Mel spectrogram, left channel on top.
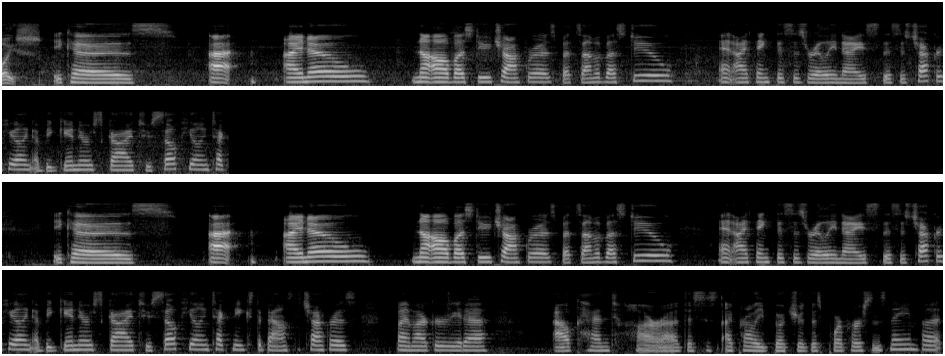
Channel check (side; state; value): left; drops out; at 11.7 s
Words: because I know not all of us do chakras, but some of us do, and I think this is really nice. This is Chakra Healing, a beginner's guide to self-healing techniques to balance the chakras by Margarita Alcantara. I probably butchered this poor person's name, but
